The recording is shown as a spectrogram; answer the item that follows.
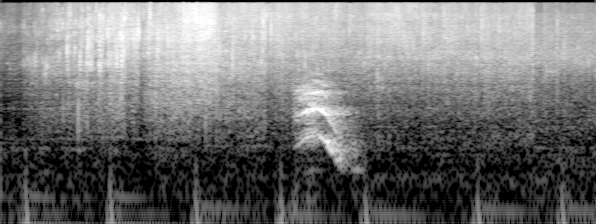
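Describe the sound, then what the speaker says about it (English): Steak searing in hot grapeseed oil in a pan, a loud continuous sizzle with faint periodic ticks underneath and a brief swooping squeak partway through. "I'm gonna flip my steak over to get seared on the other side"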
